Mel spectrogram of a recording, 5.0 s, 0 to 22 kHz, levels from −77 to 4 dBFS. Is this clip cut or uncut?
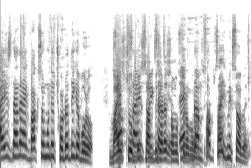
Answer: uncut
